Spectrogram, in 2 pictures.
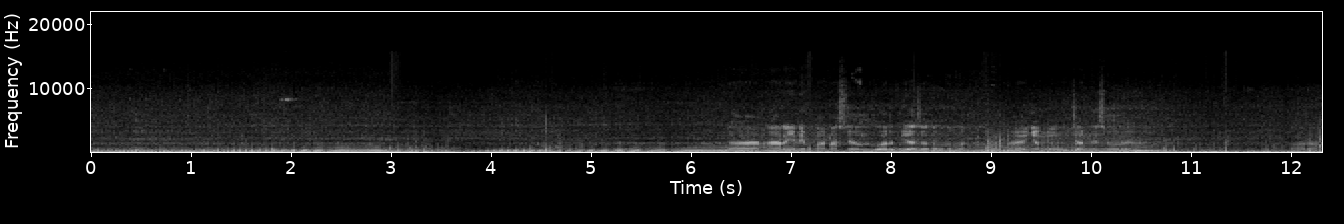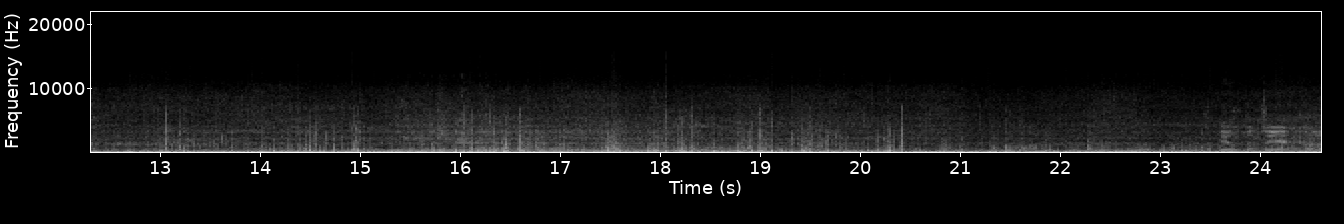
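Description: A motorcycle engine hums steadily up close and changes pitch as it speeds up and slows.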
